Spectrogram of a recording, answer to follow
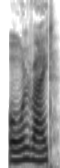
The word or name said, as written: all right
